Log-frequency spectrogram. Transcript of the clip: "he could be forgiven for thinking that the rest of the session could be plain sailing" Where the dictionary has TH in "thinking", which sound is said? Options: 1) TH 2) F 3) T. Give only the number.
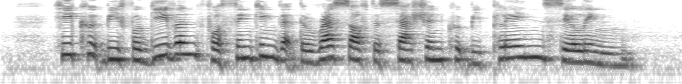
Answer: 1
